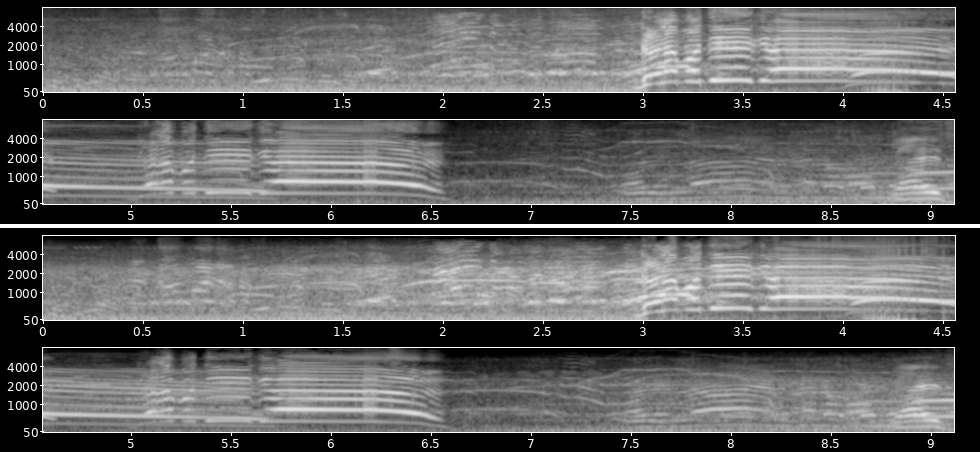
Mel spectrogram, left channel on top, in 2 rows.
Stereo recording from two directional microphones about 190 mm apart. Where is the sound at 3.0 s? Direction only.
70° left (ahead or behind).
